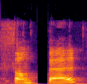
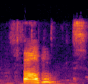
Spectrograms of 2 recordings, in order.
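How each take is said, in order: First: The ending is an extra 'ed' syllable. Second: The ending is a plain T sound. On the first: The speaker calls it wrong. "You said thumped" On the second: The speaker calls it right. "with a T sound at the end"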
